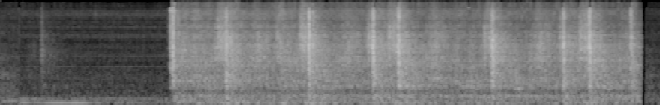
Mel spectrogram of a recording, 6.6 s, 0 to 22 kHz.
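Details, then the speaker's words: 1969 Chevy C/20 327 V8, first start attempt after 40 years, with new points, spark confirmed and gas poured down the carburetor: starter cranks at about four even beats a second for five seconds but never fires. Owner suspects the starter (click-click). "you hear that click click the funk funk probably a starter"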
